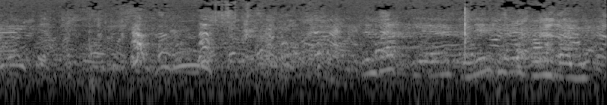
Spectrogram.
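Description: A dog barking a few times over people talking in the background.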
